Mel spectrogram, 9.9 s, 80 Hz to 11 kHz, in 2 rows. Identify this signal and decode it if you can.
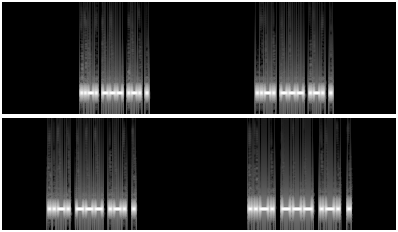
Morse code, heard as a keyed tone, about 45 wpm, 700 Hz. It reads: FORE FORE FORE FORE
